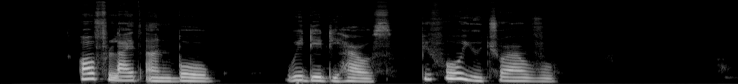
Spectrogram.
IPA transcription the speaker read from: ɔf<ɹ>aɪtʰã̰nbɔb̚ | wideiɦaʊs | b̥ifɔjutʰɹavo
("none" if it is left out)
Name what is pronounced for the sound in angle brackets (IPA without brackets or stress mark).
l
